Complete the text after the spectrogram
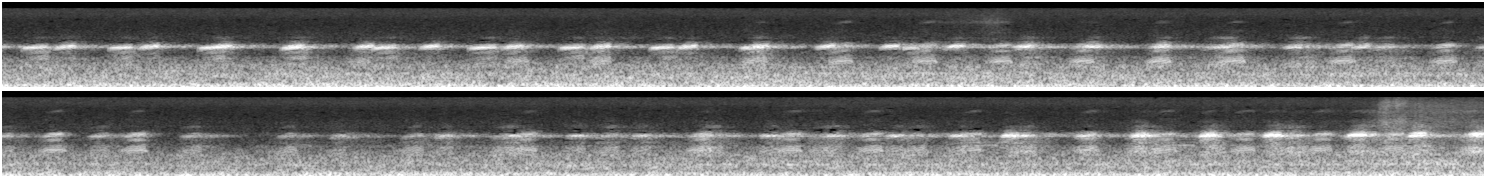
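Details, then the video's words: Frog chorus from a rice paddy during preparations for the farming season: dense, rapid croaks running continuously, roughly three a second, layered from several callers, with a steady low background hum. "논에서 개구리 울음소리"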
